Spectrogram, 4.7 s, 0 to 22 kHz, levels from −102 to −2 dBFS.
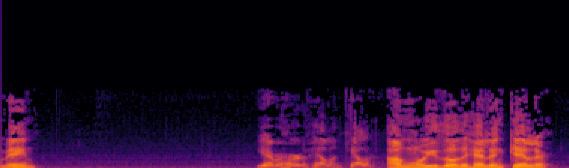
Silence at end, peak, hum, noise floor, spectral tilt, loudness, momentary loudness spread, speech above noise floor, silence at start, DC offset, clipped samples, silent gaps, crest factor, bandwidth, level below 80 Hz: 0.2 s; -12 dBFS; none; -67 dBFS; -5.5 dB/octave; -30 LUFS; 15 LU; 37 dB; 0 s; under 0.1%; under 0.1%; none; 20 dB; 10.5 kHz; -78 dBFS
